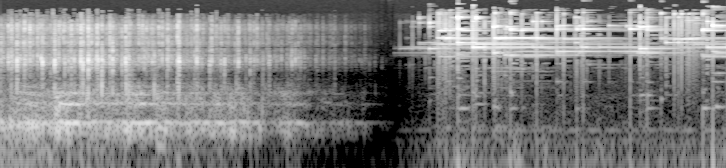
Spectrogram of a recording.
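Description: A fish wind chime hanging from Dr. Gilmore's front door tinkles with bright, high overlapping tones that ring and shimmer for several seconds, following a brief pause after an earlier stretch of buzzing, rumbling noise.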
